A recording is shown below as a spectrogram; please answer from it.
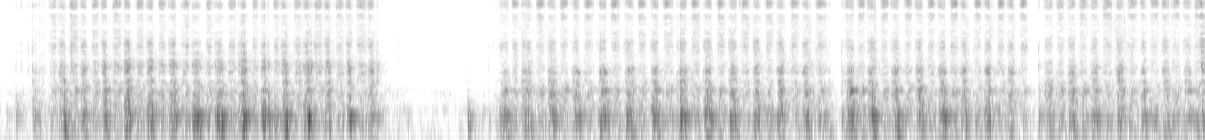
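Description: A blue plastic pick scrapes and chips at a fist-sized solid blue plaster dig block resting on kraft paper, steadied by one hand, with loose blue powder scattered around. Rapid, dry rasping strokes carry a low hum and a faint bright hiss. The scraping pauses briefly around the five-second mark, then picks up again at a steady pace.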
